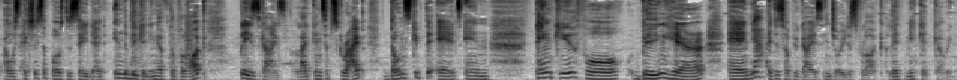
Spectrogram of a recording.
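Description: A man's voice: mid-range voice, darkish tone. A man vlogging casually, chatting directly to his viewers. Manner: chatty, addresses viewers as guys. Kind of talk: casual vlog chat to viewers. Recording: noisy vlog audio with background ambience.

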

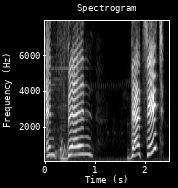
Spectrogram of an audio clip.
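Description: Squeaky, perky little fairy. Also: female voice, big pitch swings, drawn-out words, fairly bright tone, full character voice. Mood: excited. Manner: exclamatory, talks in third person. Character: tiny childlike floating fairy companion, perky, cheeky. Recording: studio voice over game music.

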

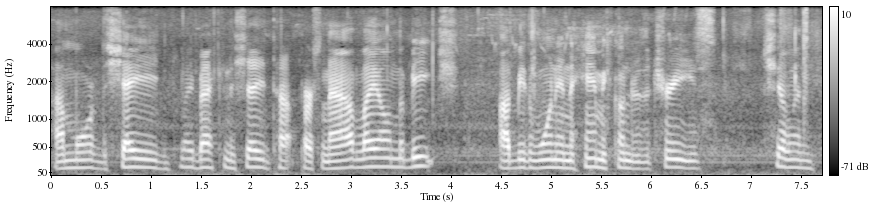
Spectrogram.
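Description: A man's voice: medium pitch, fairly even intonation, moderate pace, warm tone, lo-fi sound. A middle-aged man, chatting in a laid-back, folksy way while fishing from a small boat, recorded on a head-mounted camera. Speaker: fishing vlogger. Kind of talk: casual narration while fishing. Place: small boat on a shaded swamp, outdoors. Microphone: head-mounted action camera. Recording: faint outdoor noise.

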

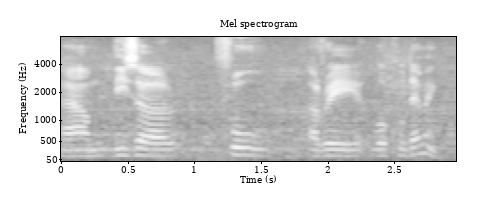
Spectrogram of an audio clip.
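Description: A man with a Scottish accent asks questions in a chatty, informal way, his voice pitched a little higher than most men's. He is on a crowded trade show floor, and clear hall noise carries on behind him. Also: flat delivery, measured pace. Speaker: tech website interviewer.

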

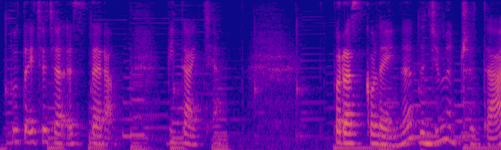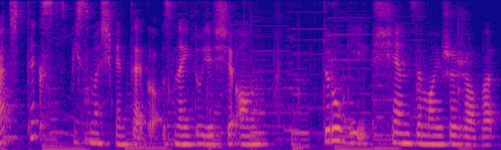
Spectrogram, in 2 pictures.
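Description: A woman host reading Bible verses aloud to children in a deliberate storytelling manner. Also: lowish voice.

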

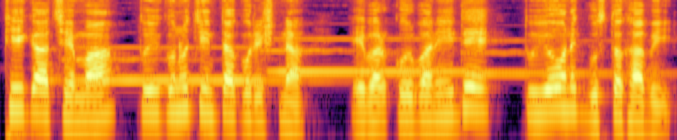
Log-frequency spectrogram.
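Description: A man voicing a poor, gentle, downcast village father in a cartoon, weary and plaintive. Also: fairly high pitch, fairly quick, lightly acted. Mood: reassuring. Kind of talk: cartoon dialogue dub. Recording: music under the voice.

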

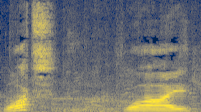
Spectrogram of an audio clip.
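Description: A young man giving excitable, exclaiming commentary while playing a co-op game. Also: high voice, extremely slow. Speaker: gaming video player.

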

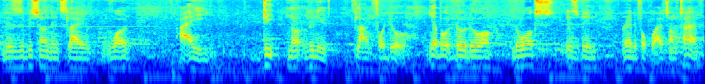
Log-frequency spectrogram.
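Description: A man talking spontaneously in an interview as an artist, with halting, repetitive phrasing. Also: deep voice, level tone. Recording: busy crowd behind voice.

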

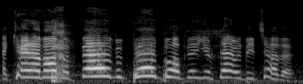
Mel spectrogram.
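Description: A man's voice: extremely high pitch, quick pace, fairly bright tone, soft background music. A man playing a distressed, slangy teenage boy hero student in an anime parody dub, colloquial and urgent. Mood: coaxing.

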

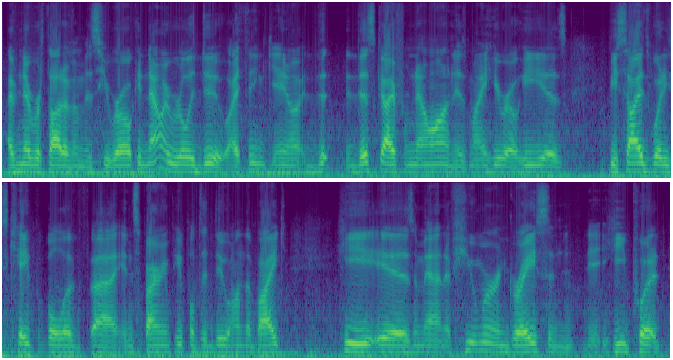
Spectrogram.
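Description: A man talking casually in an earnest, halting way, thinking aloud as he tells a personal story in an interview. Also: medium pitch, fairly even intonation, a little mellow, a little hiss or hum. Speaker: amateur cyclist and blogger being interviewed.

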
